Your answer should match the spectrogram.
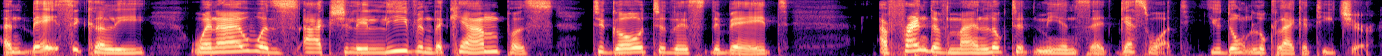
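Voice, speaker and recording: Jamaican woman, gravelly voice, measured interview answers, dry lo-fi recording. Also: medium pitch, no echo. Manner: measured, with frequent fillers and restarts. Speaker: hospitality professor, guest.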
